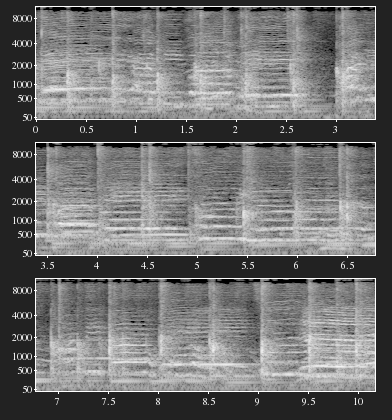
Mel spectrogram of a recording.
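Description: A group of children and adults singing a birthday song together, with hand clapping in time to the beat.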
